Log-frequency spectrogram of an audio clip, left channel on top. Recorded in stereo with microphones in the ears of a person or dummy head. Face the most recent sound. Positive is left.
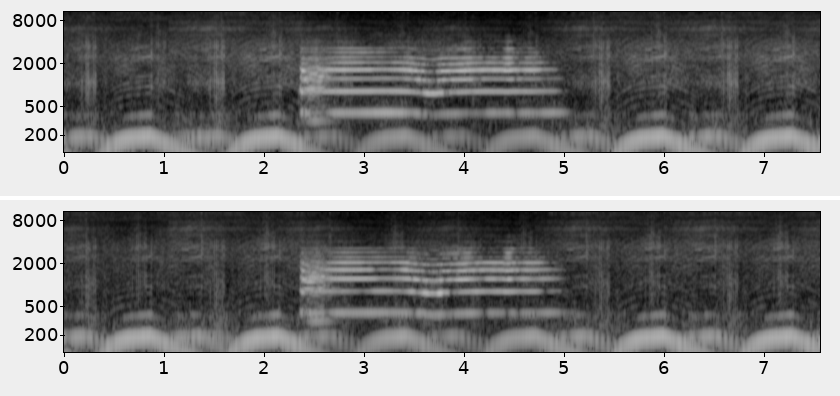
turn(degrees=35)  # may be behind; listen again after turning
